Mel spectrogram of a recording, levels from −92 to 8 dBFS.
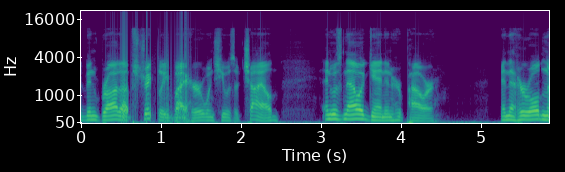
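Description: From 0.1 s right through to 5.85 s there's a fast, steady rattle of tiny ticks, about fifty a second. These are clock slip clicks, likely from two unsynced clocks drifting about a tenth of a percent apart, dropping or repeating single samples. Between 0.5 and 1.38 s, processor overload crackle rides on the speech: dozens of missed buffers, each filled with old audio, leave a gritty tearing that fits buffers around 5 ms long.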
